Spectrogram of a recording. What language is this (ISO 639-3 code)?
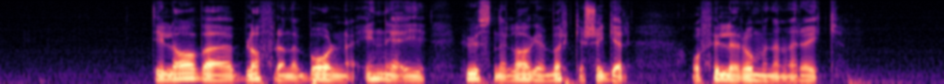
nor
